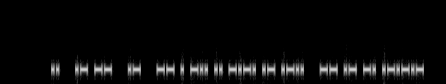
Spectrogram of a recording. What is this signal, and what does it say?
Morse code, heard as a keyed tone, about 45 wpm, 700 Hz. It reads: I AM A MEDICAL MAN.
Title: Sentences from Top 1000 Words - Review Part 5 - 50wpm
